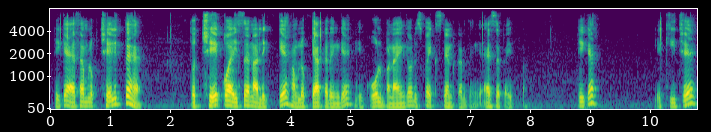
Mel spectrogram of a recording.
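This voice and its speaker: Over dull, lo-fi stream audio, a man with a low-leaning, slightly mellow voice teaches the Greek alphabet, mixing English phrases into his Hindi. He is patient and keeps asking "ठीक है" to make sure listeners follow.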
